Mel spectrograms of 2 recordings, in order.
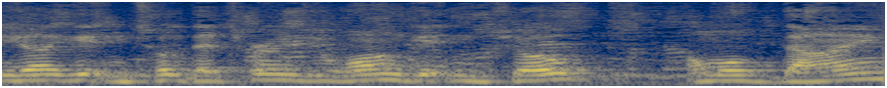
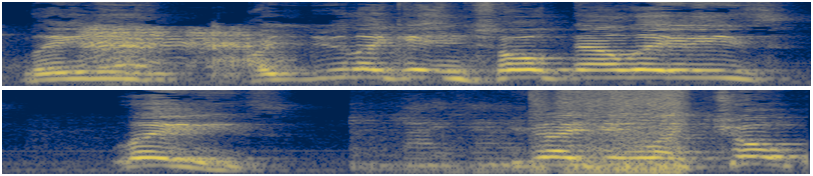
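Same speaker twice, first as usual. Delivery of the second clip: incredulous appeal; 7 semitones higher, 3 dB louder than usual. Real, not acted. Incredulously calling out to the ladies.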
